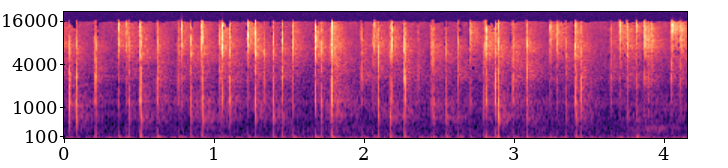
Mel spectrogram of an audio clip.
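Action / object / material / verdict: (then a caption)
tap / glass and aluminum smartphone / glass, aluminum / none. A glass-and-aluminum smartphone, held flat above the mic, has its glass back and metal edges tapped and scratched by long red nails. A quiet, rapid stream of short, crisp clicks and bright scratchy strokes runs throughout, each tap dying away almost at once.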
